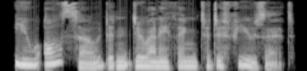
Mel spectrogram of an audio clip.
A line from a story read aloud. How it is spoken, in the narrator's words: Celestina answered coolly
